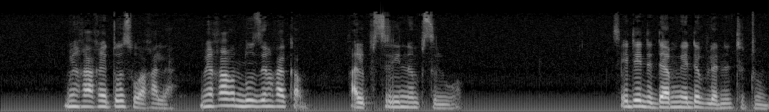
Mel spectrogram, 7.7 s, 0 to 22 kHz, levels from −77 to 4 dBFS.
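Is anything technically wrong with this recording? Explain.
Yes. There are four problems.

A video or display buzz runs through the whole clip. A screen or its cable is coupling into the audio path. The buzz sits at 60 Hz, the picture's field rate, with a layer of hash above it. It stays roughly 25 dB below the speech. It never stops.

The whole clip also sounds dull and gurgly. The likely cause is MP2 compression at a low rate, which fits about 80 kbps. Layer II splits the sound into 32 sub-bands and shares out a tight bit budget. Upper bands get switched off and flicker back. The bands that remain are coarsely quantised. The damage is plainly audible as a granular, gurgling edge on the speech.

DAB burbling appears twice. The first is from 1.58 to 1.80 s, just after "məhəhə tusuŋ". The second is from 4.59 to 4.78 s. Weak reception let a small share of bit errors slip past error correction into the MP2 data. 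Wrong samples put short blips of noise into single sub-bands. Each burst puts burbling blips over the speech.

Processor overload crackle occurs from 3.72 to 3.94 s. The processor fell behind and missed a run of buffer deadlines. The sound points to buffers of about 10 ms, with around seven missed in a row. Each miss replayed a scrap of old audio with hard edges. Together they form a short, gritty tearing over the speech. It stops once the load passes.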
